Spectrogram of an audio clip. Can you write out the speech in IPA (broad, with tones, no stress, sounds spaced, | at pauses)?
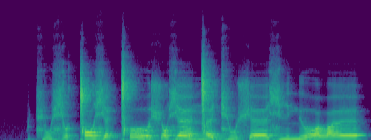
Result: t͡ɕ u˩ ʑ ɤ˩ ǀ ɔ˦˥ ʑ ɛ˩ ǀʰ ɤː˨˥ ʃ ɔ˩ ʑ ɛː˥˨ ŋ͡ǀ ɛ˨˥ d͡ʑ u˧˩ ʃ ɛː˩ ʑ i˧ nʲ ɤː˧˩ lˠ ɛː˩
